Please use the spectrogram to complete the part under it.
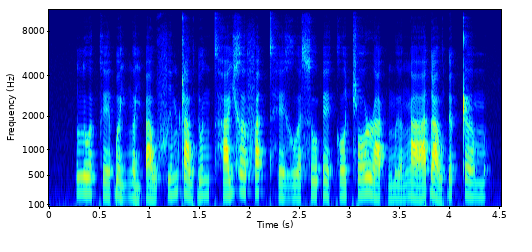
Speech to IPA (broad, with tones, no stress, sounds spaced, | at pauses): l u˧ ə̯ k e˨˩˦ ɓ ə˨˩˨ j ŋ ə˨˩˨ j ʔ a˨˩˨ w f i˧˥ m ʈ a˨˩ w ɗ u˧ n t̪ʰ a˧˥ j ɣ əː˧ f a˦˥ t̚ t̪ʰ e˨˩ ɣ u˨˩ ə̯ s u˧˥ ʔ e˨˩ k o˧˥ c o˧˥ ɹ a˨˩ k̚ m ɨ˨˩˨ ə̯ ŋ aː˨˩˦ ɗ a˨˩˨ w ɗ ə˦˥ k̚ ʈ ə˧ m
